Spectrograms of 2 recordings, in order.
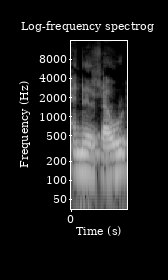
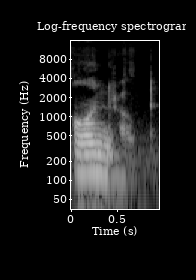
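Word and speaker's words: en route: तो ये जैसे पढ़ने में एन राउट लग रहा है बट इट्स ऑन राउट।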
